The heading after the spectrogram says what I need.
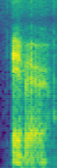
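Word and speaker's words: Hébert: no it's okay um h-e-h-e-b-e-r-t hey bear is that french yes it is how dare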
